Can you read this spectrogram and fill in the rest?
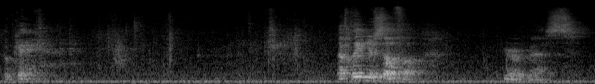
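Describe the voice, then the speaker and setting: A man's voice: medium pitch, expressive, moderate pace, natural voice. A man playing a menacing, controlling father at a staged play reading, threatening and cold. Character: menacing abusive middle-aged stepfather Kevin. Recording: echoey room from far off, noisy.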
